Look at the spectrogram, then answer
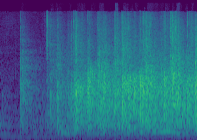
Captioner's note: applause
